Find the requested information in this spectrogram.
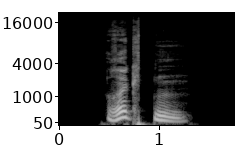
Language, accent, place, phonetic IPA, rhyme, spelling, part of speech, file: German, Germany, Berlin, [ˈʁʏktn̩], -ʏktn̩, rückten, verb, De-rückten.ogg
- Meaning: inflection of rücken: 1. first/third-person plural preterite 2. first/third-person plural subjunctive II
